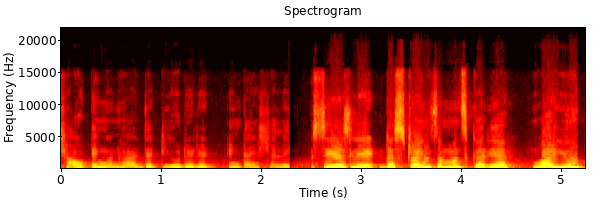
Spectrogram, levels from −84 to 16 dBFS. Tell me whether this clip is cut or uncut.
cut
